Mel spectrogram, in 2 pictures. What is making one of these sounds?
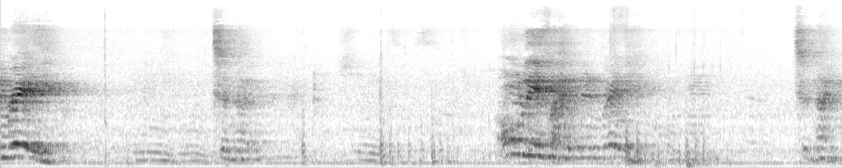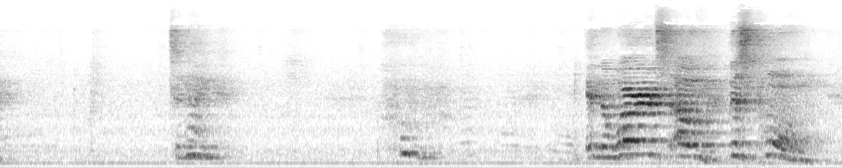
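A woman speaks with feeling in bursts into a microphone, heard through loudspeakers in an echoing hall.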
